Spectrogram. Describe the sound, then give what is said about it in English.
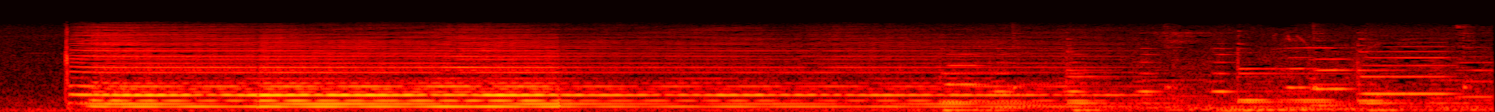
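A ferry boat horn blasts loudly and steadily for about two and a half seconds as the boat nears the shore, a deep harmonic drone, followed by a continuing lower tonal hum and some faint clatter. “And when they got close to the shore, he even let Caillou blow the horn.”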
